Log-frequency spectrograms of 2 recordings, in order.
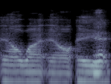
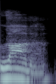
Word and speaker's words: Lyla: helpful fun all right is it lyla not lana how do you spell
